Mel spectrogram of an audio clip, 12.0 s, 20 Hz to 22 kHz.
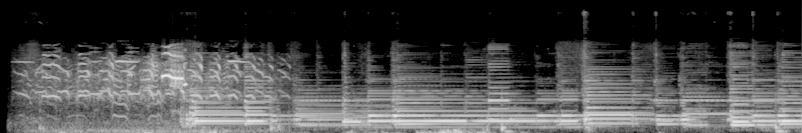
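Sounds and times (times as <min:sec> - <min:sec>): gulls calling: 0:00.1 - 0:08.7.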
